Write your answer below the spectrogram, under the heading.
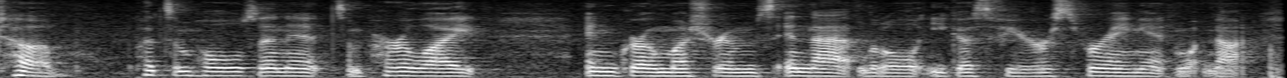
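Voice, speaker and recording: Soft-spoken and very deep, low in pitch, a woman talks at a moderate pace in a monotone, flat intonation. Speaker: mushroom farmer. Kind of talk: casual chat.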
